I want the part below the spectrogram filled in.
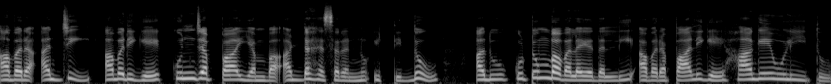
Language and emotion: Kannada, neutral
